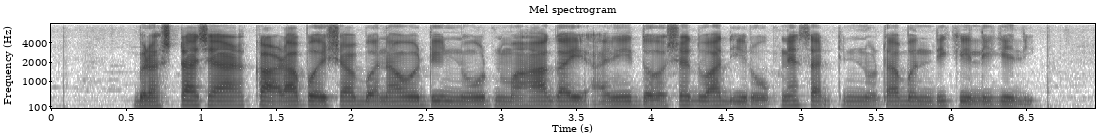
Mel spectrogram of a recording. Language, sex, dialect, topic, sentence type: Marathi, male, Varhadi, banking, statement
